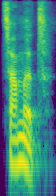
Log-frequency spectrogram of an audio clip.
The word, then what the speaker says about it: Zamat: To the name, it's actually pronounced Zamat, which is a German Bavarian way of saying together.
